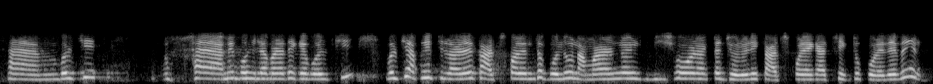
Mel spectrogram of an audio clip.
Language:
Bangla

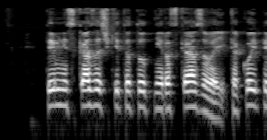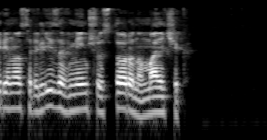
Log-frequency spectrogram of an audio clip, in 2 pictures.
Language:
Russian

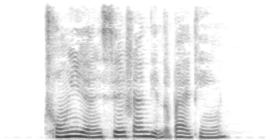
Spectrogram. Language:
Chinese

